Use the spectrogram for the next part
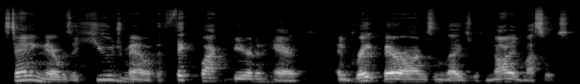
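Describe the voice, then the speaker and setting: A man hosting a read-along, telling and reading a story in an informal, expressive way. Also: mid-range voice, normal speed. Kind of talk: storybook reading with casual retelling.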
